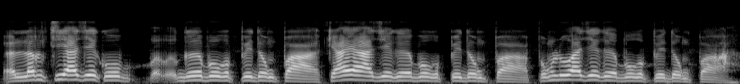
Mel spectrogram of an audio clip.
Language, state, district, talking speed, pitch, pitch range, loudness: Nyishi, Arunachal Pradesh, Papum Pare, 80 wpm, 180 Hz, 165-210 Hz, -16 LUFS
